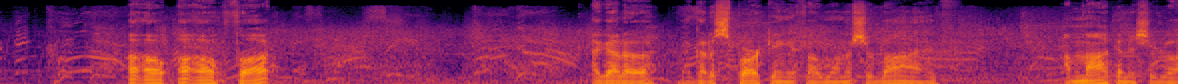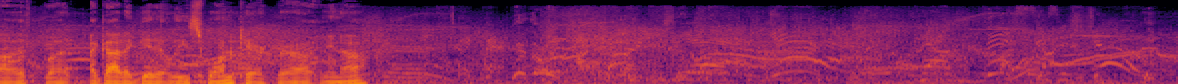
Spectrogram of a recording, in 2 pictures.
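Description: Punches and energy blasts crash and whoosh in a fighting game.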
